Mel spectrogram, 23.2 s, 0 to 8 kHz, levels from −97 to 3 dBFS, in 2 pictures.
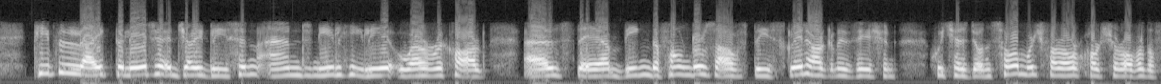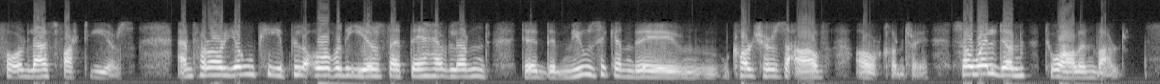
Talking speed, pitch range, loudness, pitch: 155 wpm, 200-235 Hz, -11 LUFS, 215 Hz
